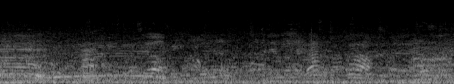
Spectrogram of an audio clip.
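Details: Weak, thin cattle coming down off a truck: several short, wavering moos rise and fall in the first half, over constant background voices and handling noise.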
